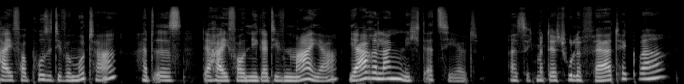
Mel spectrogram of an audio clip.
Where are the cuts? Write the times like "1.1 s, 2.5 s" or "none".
3.4 s

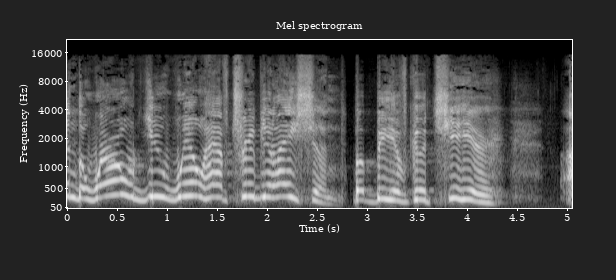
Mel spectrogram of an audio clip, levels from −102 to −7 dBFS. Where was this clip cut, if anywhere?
2.8 s

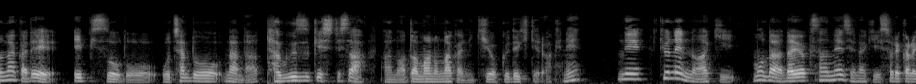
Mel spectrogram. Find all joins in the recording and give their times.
3.7 s, 6.5 s

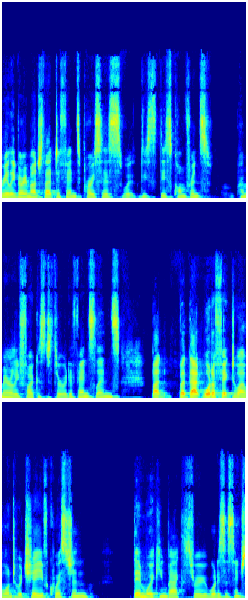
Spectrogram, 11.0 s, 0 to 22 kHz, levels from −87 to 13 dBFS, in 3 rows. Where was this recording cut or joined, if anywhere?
none

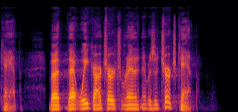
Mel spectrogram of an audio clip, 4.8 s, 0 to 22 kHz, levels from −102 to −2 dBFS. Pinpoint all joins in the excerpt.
2.8 s

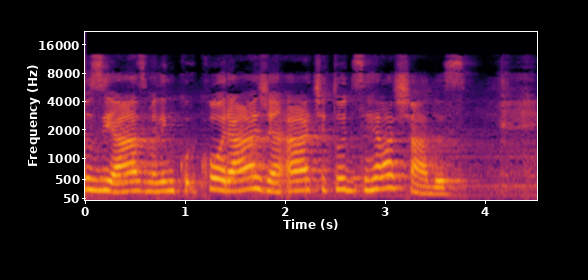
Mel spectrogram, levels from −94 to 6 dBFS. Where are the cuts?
none

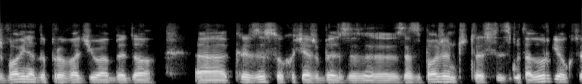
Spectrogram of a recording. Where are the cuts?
3.4 s

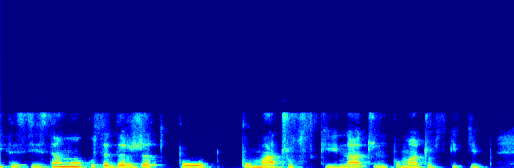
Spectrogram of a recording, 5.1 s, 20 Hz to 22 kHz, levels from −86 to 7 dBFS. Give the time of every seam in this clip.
none

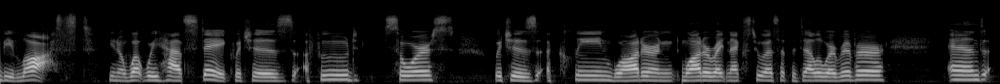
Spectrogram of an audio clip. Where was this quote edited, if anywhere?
1.8 s, 3.0 s, 6.8 s

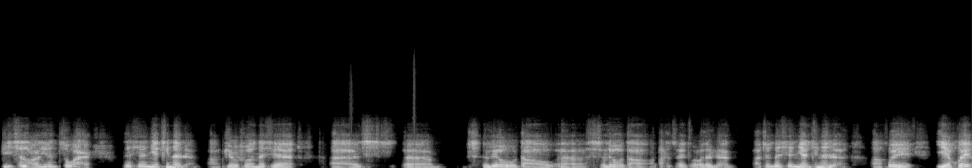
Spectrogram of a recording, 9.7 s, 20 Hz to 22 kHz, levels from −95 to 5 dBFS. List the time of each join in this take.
7.4 s

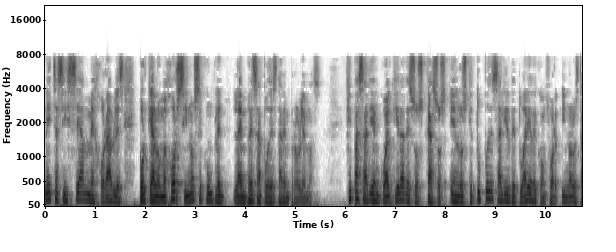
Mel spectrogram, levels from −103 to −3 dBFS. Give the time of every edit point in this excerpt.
none

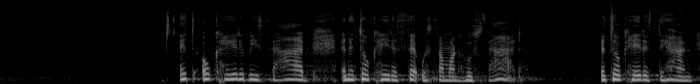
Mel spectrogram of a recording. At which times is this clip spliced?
none

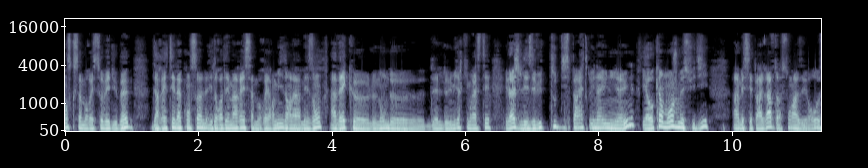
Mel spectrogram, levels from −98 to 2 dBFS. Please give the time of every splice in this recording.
3.9 s, 8.6 s

